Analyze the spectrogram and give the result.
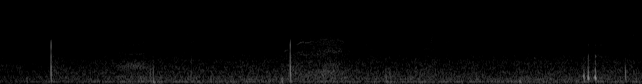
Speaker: Can you hear my shoulder popping? That's not bad.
